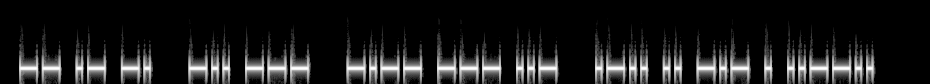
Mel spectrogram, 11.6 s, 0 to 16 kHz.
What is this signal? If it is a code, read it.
Morse code, heard as a keyed tone, about 17 wpm, 700 Hz. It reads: MAN DO YOU LIKE?
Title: Sentences from Top 1000 Words - Review Part 3 - 17wpm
